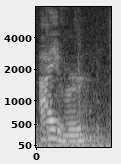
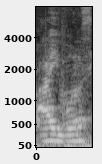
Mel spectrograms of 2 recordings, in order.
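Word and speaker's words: Eivør: Bueno, esta cantante se llama Ivor, o Ivor si lo quieren pronunciar ya más, de una manera más relajada.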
